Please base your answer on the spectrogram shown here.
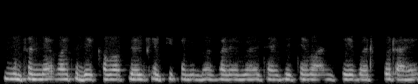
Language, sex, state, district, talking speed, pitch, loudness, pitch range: Marathi, female, Maharashtra, Dhule, 200 wpm, 225 Hz, -25 LUFS, 225-235 Hz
